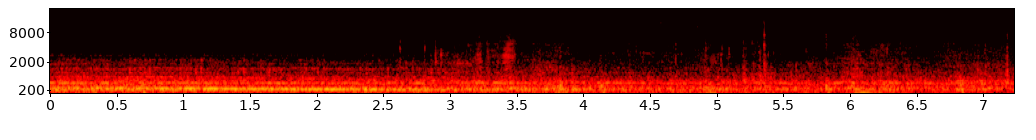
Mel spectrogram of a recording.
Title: 2010 JK strange vibration noise??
